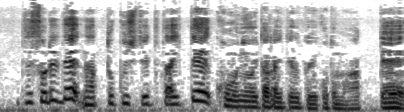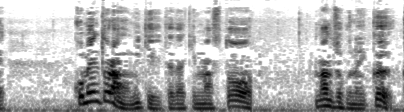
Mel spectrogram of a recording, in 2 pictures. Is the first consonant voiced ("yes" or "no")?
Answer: yes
